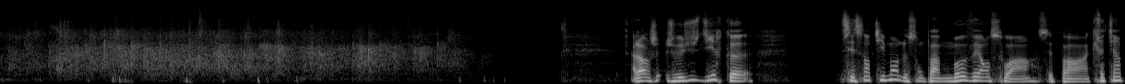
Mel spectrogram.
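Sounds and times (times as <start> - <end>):
crowd applauding: 0.0 - 4.9
speech: 6.3 - 7.8, 8.4 - 11.2.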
